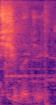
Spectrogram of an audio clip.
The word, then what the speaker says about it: Shilajit: Right, but if we had an Ayurvedic practitioner here, like a friend of mine, she would say, no, it's definitely Shilajit.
